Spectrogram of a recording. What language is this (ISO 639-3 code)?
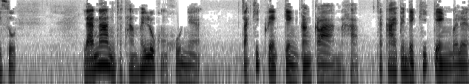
tha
